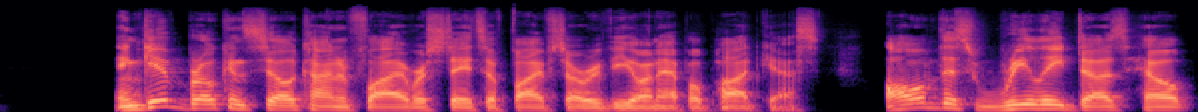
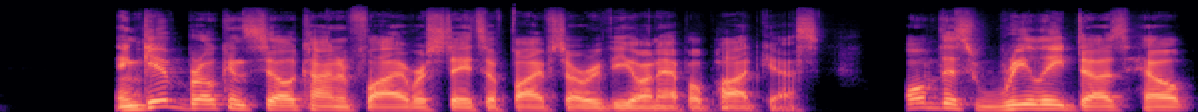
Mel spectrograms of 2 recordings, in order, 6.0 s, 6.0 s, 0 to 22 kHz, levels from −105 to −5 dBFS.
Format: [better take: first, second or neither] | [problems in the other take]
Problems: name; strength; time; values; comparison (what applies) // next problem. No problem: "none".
first | audio cutting out; at 4.5 s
